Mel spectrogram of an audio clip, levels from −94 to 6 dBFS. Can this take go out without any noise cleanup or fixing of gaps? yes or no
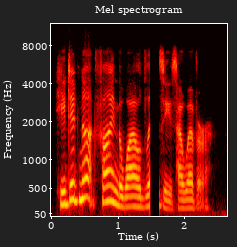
no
